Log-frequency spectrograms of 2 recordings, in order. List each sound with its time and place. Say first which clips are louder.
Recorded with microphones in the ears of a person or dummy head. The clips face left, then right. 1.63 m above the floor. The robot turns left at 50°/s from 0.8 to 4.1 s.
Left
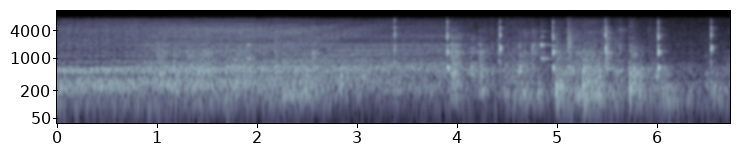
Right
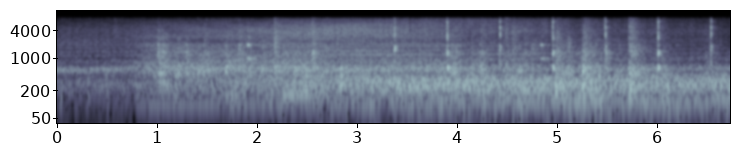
0.0 s an aircraft: left 10 dB; 60° left (ahead or behind); by 6.7 s 75° right (ahead or behind)
3.4 s ticking: right 7 dB; 25° right (ahead or behind); by 6.6 s 15° left (ahead or behind)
